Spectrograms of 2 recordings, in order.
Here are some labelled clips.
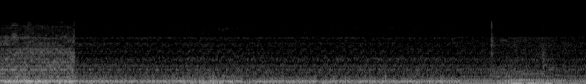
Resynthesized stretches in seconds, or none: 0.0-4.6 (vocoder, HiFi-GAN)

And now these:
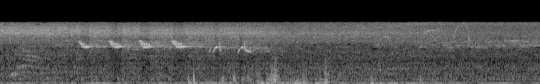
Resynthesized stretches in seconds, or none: none

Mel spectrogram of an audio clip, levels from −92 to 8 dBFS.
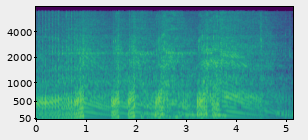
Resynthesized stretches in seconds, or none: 2.1-3.8 (vocoder, HiFi-GAN)

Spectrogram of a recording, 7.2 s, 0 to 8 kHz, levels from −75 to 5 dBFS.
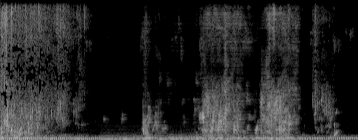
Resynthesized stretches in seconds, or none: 2.0-6.0 (vocoder, HiFi-GAN)

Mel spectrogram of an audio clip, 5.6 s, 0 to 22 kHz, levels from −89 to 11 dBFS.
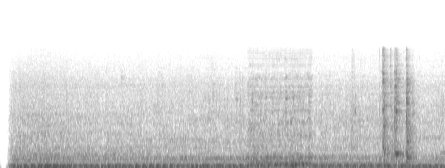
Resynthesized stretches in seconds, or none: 3.1-3.9 (vocoder, HiFi-GAN)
